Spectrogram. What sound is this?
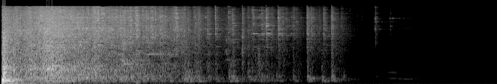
Windows being broken with various objects. Also includes scratching.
